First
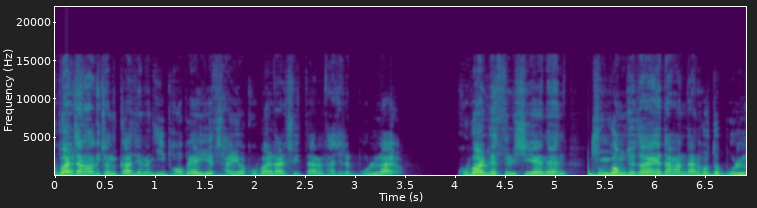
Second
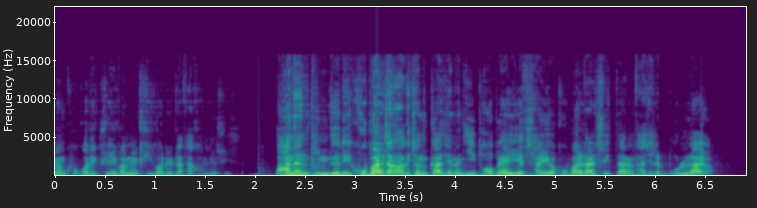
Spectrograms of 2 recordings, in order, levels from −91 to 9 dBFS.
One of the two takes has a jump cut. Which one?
second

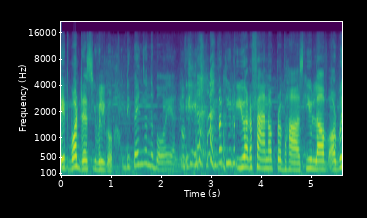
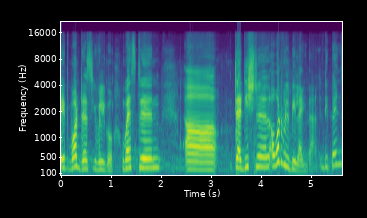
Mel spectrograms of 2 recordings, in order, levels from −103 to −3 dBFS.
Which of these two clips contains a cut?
first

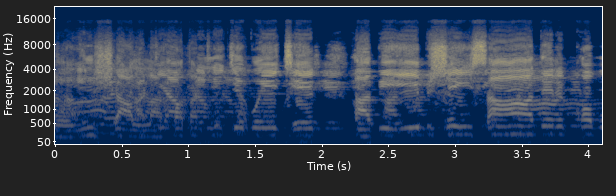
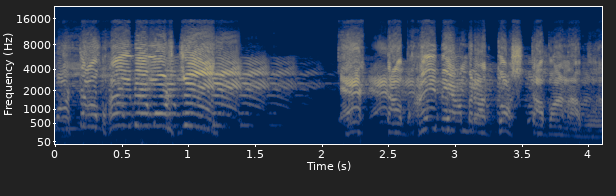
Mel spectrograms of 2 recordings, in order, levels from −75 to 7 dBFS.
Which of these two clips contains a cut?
first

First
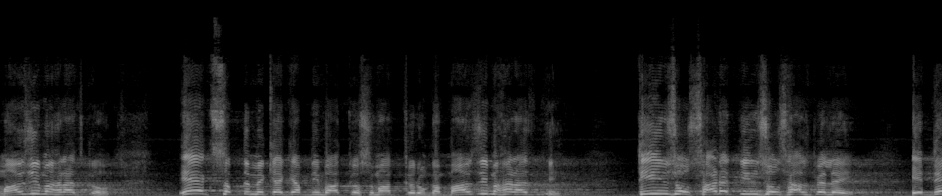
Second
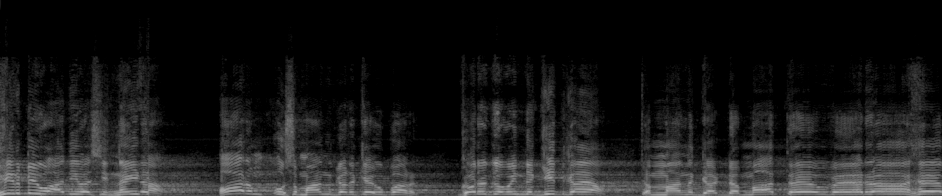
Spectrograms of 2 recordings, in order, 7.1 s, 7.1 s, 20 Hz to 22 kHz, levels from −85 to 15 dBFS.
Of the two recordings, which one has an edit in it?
second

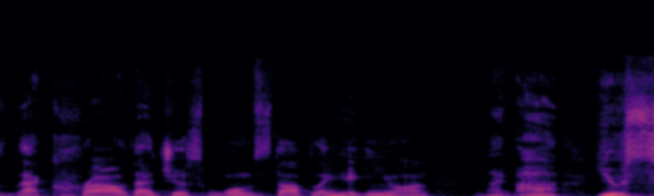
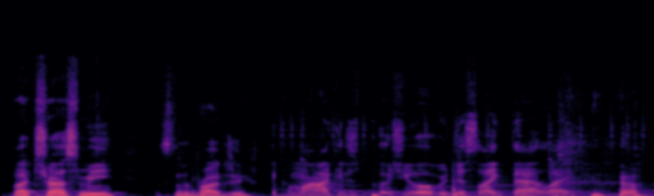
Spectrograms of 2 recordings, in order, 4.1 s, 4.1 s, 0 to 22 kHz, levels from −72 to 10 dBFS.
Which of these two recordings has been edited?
second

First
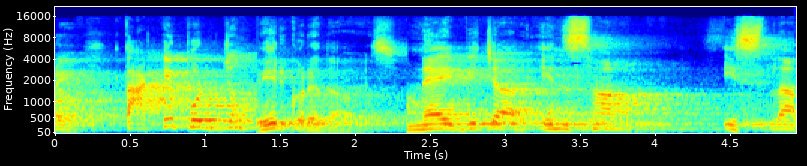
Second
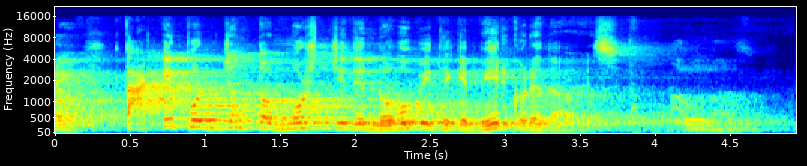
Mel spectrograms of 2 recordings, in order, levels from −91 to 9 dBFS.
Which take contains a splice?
first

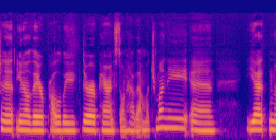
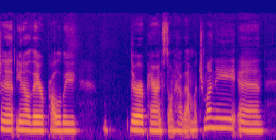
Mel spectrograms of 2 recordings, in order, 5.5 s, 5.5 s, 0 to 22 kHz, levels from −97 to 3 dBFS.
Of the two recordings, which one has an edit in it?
first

